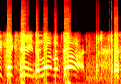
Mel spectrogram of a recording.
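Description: Loud, distorted shouted speech in a rising-and-falling, declaiming cadence, with the words not clear.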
